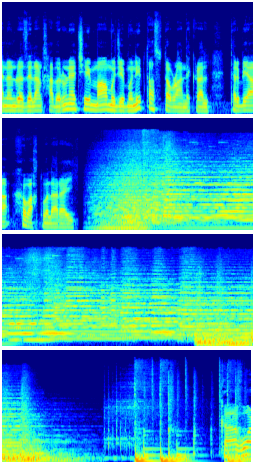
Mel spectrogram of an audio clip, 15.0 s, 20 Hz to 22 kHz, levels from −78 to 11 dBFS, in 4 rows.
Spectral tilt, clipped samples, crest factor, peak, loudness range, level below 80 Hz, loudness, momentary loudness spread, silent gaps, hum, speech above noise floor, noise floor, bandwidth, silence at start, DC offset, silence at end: -4.5 dB/octave; under 0.1%; 16 dB; -4 dBFS; 6 LU; -30 dBFS; -19 LUFS; 12 LU; 4.92-4.97 s; none; 19 dB; -39 dBFS; 16.5 kHz; 0 s; under 0.1%; 0 s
